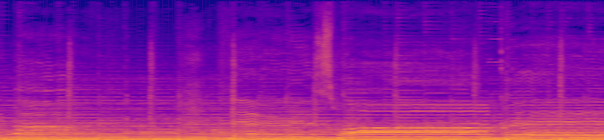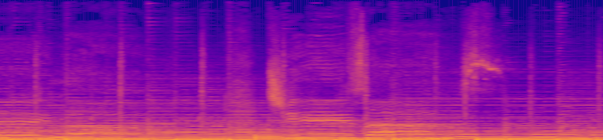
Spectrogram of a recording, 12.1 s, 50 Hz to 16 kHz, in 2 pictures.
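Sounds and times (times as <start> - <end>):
person singing: 0.0 - 1.0, 2.2 - 7.7, 8.6 - 11.0
keyboard: 0.0 - 12.0
strummed acoustic guitars: 0.0 - 12.0.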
